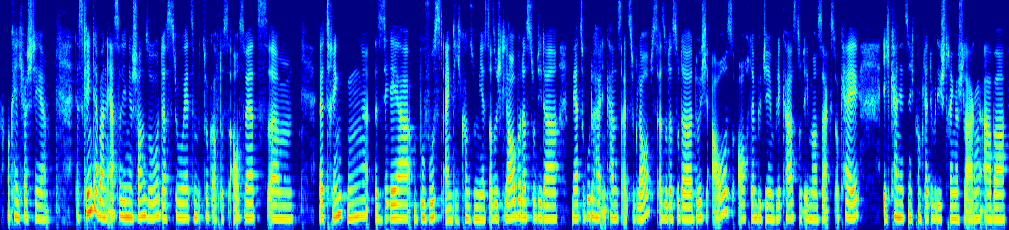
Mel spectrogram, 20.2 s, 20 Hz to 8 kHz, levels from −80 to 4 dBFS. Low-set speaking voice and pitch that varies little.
No: medium, 180 Hz; narrow, 2.1 semitones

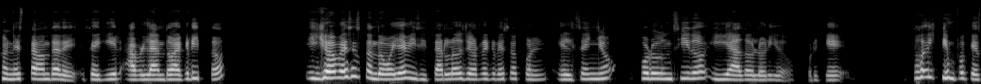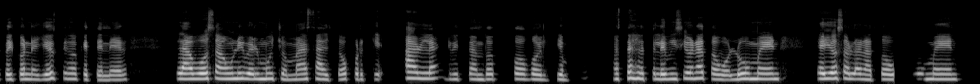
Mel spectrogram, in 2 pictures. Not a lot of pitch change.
Yes: narrow, 2.2 semitones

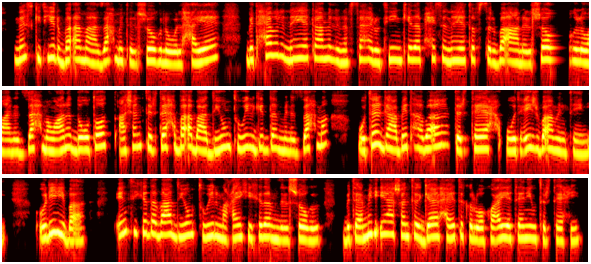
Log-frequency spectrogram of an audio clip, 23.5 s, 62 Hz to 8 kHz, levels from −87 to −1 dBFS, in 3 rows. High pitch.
Yes: very high, 265 Hz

